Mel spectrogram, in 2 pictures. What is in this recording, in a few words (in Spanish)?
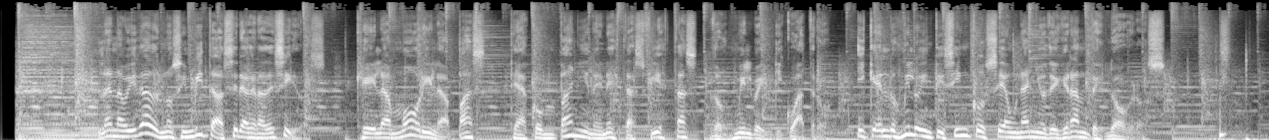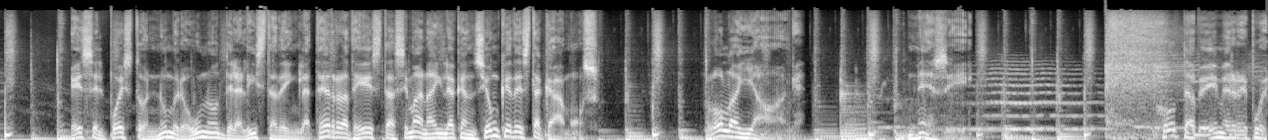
Voces Masculinas, Locutor Profesional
